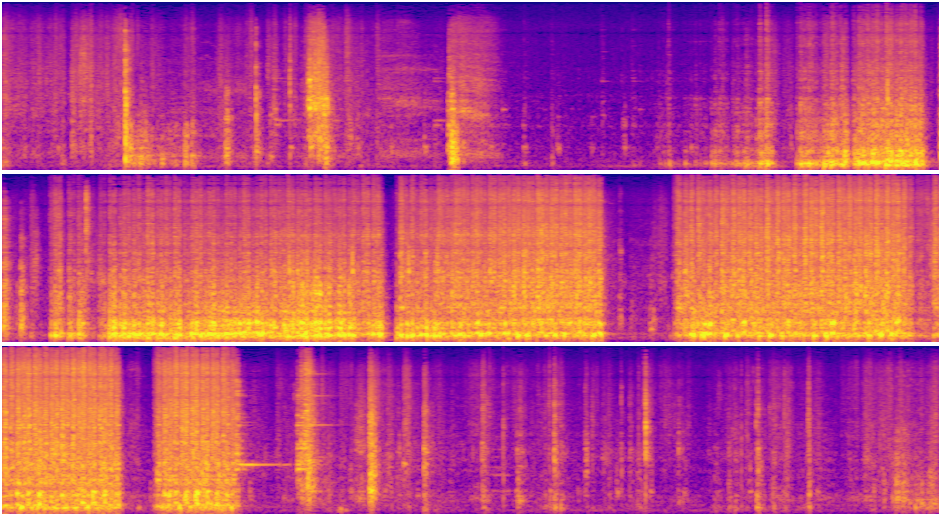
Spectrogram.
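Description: Hand saw cutting a workpiece clamped in a bench vise: a long run of quick, even sawing strokes through the middle, broken by a few short pauses. Before it come clicks and knocks as the piece is set in the vise; after it, a short ring and more light knocks as the saw is put down.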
